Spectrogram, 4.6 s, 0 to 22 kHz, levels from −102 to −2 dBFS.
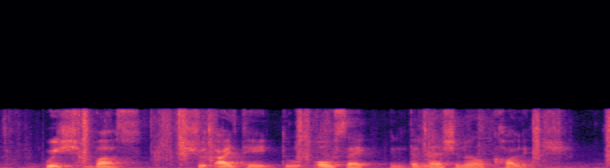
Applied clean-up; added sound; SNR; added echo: none; Scissors; 11 dB; none.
